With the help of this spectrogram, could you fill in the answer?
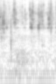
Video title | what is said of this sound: How to make Salara Guyanese style | you can hear some water shaking inside and that's when you know it's a good one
